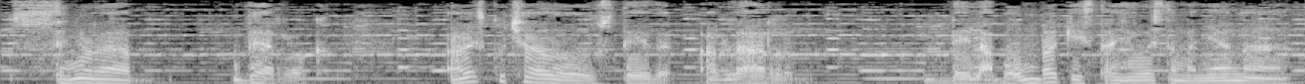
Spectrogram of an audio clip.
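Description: An actor playing a courteous police inspector in a radio drama, probing politely and a little hesitantly, over music. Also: male voice, on the low side, lively intonation, takes it slowly. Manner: polite, hesitant, circling his questions.

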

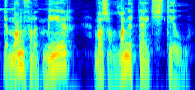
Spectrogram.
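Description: A man narrating a scripted fairy tale for an audiobook in an expressive, dramatic storytelling manner, with a husky voice. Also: fairly low pitch, slow pace.

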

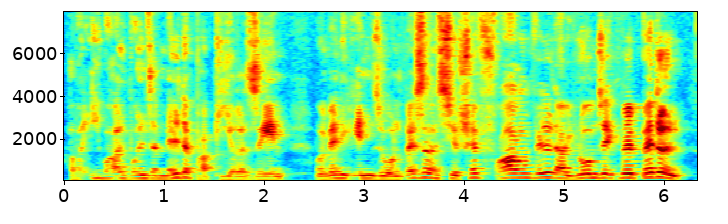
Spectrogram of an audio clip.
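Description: Man playing a high-voiced desperate jobless ex-convict. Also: brisk, lightly acted. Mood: pleading, weary. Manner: colloquial, ungrammatical, plaintive. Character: jobless ex-convict shoemaker, stubborn, desperate, pleading for papers. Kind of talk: 1950s German radio play acting. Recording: roomy early 1950s radio studio.

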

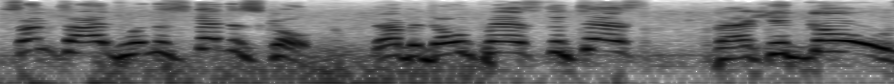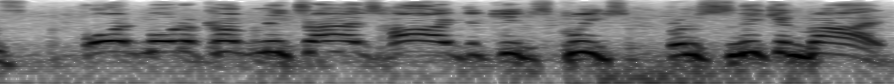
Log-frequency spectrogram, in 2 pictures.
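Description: A man voicing an old TV commercial with a chirpy sales pitch. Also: lively intonation, unhurried, darkish tone, a little hiss or hum, rough recording. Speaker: commercial announcer. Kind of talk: vintage TV commercial voice-over. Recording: old TV ad audio with music.

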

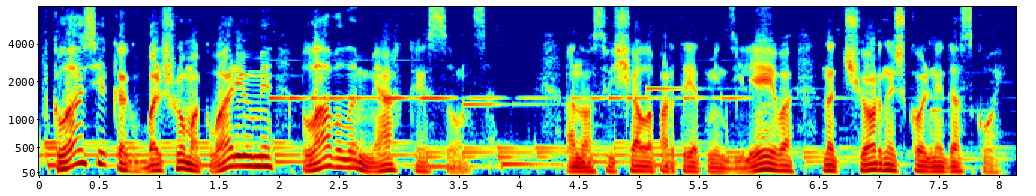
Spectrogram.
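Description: A man reading a children's story aloud in a studio, telling it in an animated, playful way. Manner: animated, playful storytelling with wide pitch swings. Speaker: narrator. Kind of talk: scripted audiobook narration for children. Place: radio studio.

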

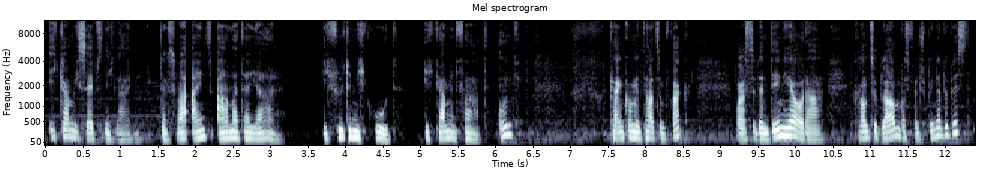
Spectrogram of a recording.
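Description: A man's voice: medium pitch, mellow, lightly acted. Lovesick, volatile young man played by an actor. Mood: wistful, reflective. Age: young adult. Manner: colloquial, sarcastic, self-deprecating. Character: lovesick, volatile young male actor narrating his first heartbreak. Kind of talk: audio drama acting with first-person narration.

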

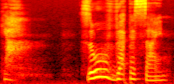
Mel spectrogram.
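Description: A woman's voice: medium pitch, very animated, drawn-out words, full character voice. A woman playing a vain, bossy and dreamy young queen in a theatrical fairy-tale radio play. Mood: confiding, dreamy. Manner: haughty, imperious, dramatic.

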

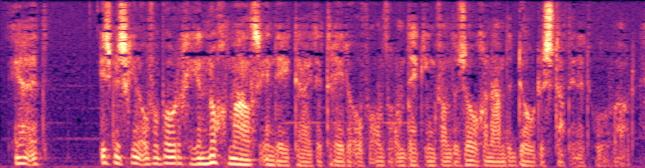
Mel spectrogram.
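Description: A man playing a grim astronaut who narrates his ordeal in a radio drama, grave and measured. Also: very deep voice, fairly even intonation, mellow. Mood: grave, reflective. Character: grim astronaut Peter recounting his ordeal and warning of doom. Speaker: narrator and main character.

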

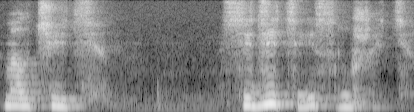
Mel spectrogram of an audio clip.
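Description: A proud, discontented grown daughter played by a woman in a Soviet radio drama. Her voice is of middle pitch, knowing and a little aggrieved, as she instructs and prods. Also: takes it slowly, lightly acted. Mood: scheming, instructing. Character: discontented, proud married daughter, advising and prodding. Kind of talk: Soviet radio play acting.

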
